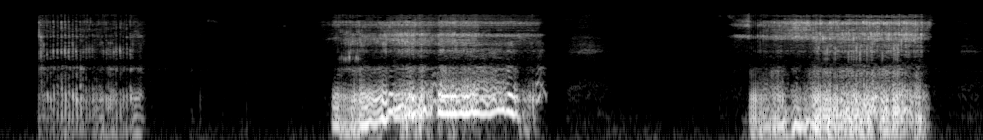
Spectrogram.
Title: Snoring Dog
